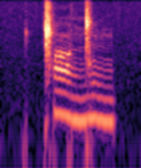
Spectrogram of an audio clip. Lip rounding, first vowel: unrounded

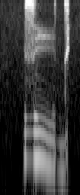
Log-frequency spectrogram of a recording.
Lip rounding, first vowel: unrounded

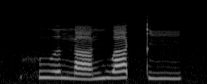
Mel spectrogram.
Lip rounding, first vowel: rounded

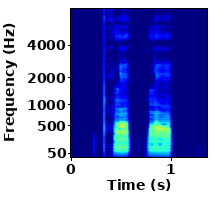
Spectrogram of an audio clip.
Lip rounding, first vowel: unrounded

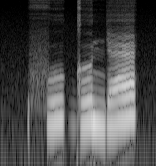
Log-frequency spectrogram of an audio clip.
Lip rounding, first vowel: rounded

